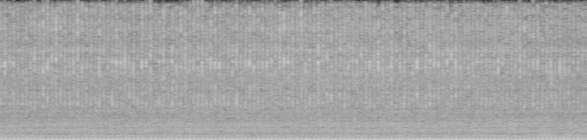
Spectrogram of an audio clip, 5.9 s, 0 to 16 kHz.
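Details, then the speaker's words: Curb-find Yard Machines 21-inch 179cc OHV single-cylinder snowblower, after a full-throttle run, throttle a hair above the stop; steady, even thump at about three beats a second, holding speed, a normal idle. "Surprisingly, it still holds idle. Look at that. It's a hair above the stop."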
